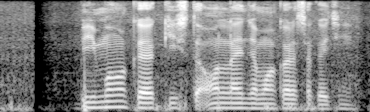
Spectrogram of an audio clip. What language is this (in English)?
Maithili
